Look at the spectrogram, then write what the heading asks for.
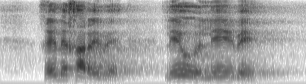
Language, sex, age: Northern Sotho, male, 21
